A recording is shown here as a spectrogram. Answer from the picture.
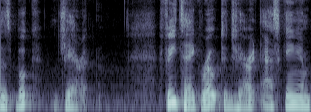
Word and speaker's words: Fetaque: Ring magazine, it says, "Fetaque, who insists that his name be correctly pronounced, like B-take, is a strong believer in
